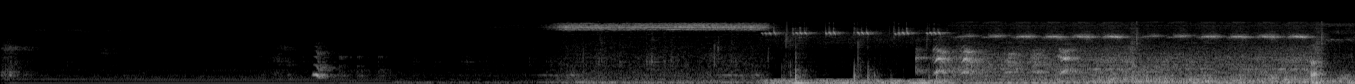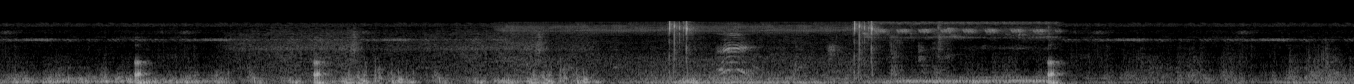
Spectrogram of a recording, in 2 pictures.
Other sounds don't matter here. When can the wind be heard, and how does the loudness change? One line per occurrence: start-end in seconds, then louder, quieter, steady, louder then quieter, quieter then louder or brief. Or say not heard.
10.4-27.0 quieter.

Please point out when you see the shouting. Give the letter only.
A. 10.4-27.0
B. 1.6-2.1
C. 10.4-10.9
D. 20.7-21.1
D.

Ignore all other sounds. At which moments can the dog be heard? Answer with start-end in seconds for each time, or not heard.
9.2-10.9, 21.3-23.1.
